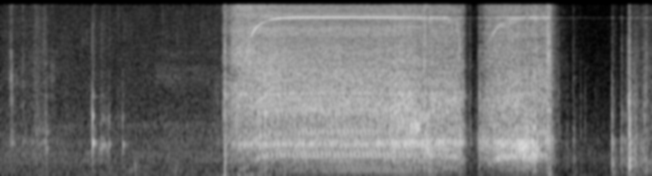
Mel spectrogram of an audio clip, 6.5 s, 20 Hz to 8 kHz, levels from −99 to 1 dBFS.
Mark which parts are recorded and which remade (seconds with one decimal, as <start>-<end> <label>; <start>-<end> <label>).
0.0-3.9 recorded; 3.9-6.5 remade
